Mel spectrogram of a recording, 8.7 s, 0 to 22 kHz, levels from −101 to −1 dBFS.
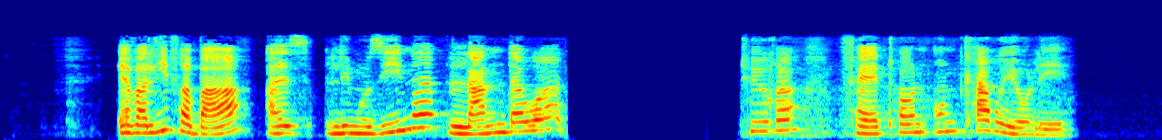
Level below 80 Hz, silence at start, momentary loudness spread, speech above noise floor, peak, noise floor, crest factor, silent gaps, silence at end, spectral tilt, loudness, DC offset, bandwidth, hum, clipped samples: -64 dBFS; 0.9 s; 12 LU; 66 dB; -2 dBFS; -85 dBFS; 18 dB; 4.31-5.53 s; 0.75 s; -5.5 dB/octave; -19 LUFS; under 0.1%; 8 kHz; none; under 0.1%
